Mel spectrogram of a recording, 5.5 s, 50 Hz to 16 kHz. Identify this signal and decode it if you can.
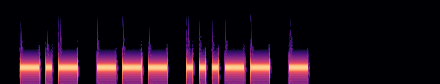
Morse code, heard as a keyed tone, about 15 wpm, 700 Hz. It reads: KO3T
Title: USA Call Signs - 4 Characters - Repeated 2x - 15wpm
